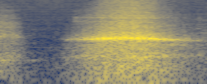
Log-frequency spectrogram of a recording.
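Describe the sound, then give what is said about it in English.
A single deep breath drawn in through the nose, a soft, steady airy rush that swells and then fades, heard alone without talk. “we're going to take two really deep breaths in, okay? Ready? Through the nose. Hold it.”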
